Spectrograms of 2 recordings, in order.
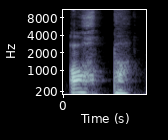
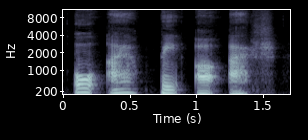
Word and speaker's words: Orpah: Son vrai nom, c'est Orpah. O-R-P-A-H.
